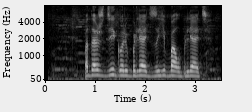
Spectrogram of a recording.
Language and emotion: Russian, angry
